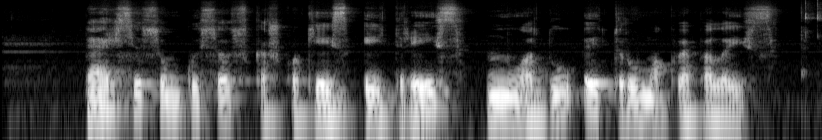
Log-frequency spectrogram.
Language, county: Lithuanian, Vilnius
